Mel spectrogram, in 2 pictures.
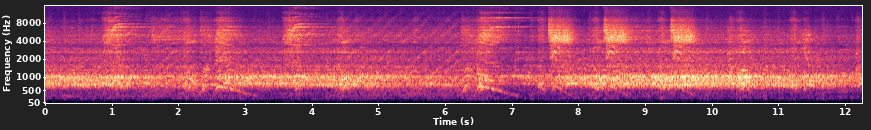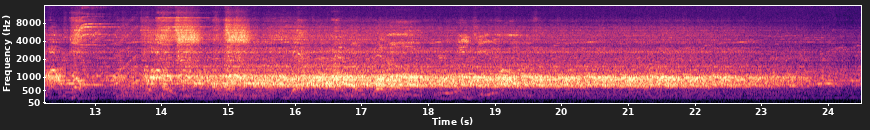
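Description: Upbeat video game music plays through a television speaker.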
